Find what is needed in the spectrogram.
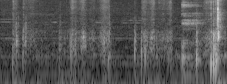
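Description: Blue plastic screw lid of a wafer-stick jar being twisted open by hand: a run of small clicks and scrapes, busier near the end.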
